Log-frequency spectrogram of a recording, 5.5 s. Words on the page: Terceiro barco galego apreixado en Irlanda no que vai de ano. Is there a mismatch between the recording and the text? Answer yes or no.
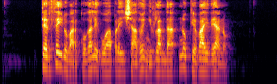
no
